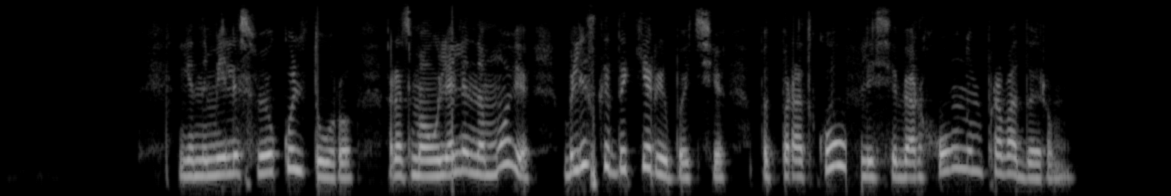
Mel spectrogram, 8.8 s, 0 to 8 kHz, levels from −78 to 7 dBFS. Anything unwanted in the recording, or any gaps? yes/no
yes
